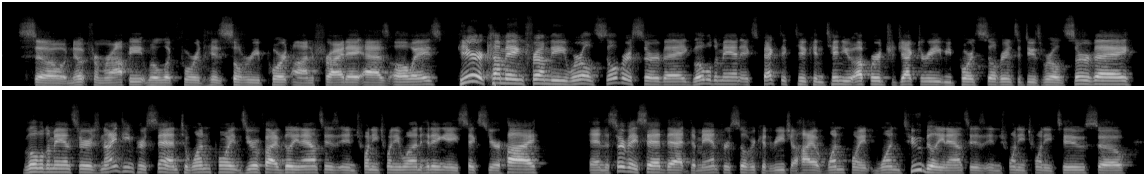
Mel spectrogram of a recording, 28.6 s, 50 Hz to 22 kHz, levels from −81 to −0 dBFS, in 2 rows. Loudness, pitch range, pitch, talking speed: -29 LUFS, 125-155 Hz, 140 Hz, 145 wpm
